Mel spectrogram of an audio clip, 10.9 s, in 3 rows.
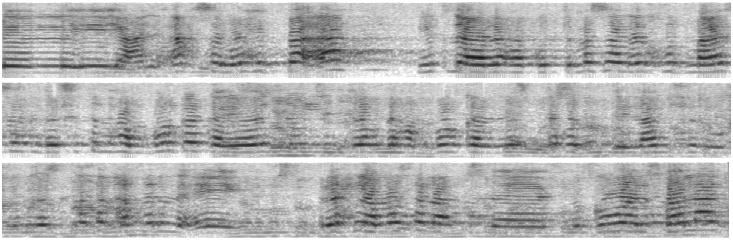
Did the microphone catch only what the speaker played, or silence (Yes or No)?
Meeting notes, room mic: No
